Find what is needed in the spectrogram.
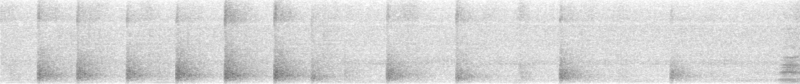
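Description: Chalk striking and tapping on a blackboard while writing a formula: a rapid, uneven run of about fifteen sharp taps that thin out toward the end.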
